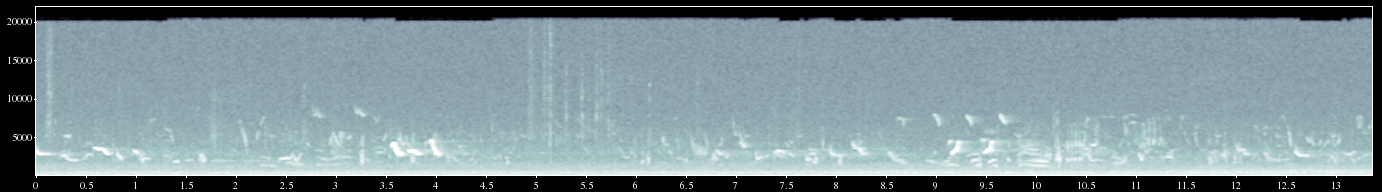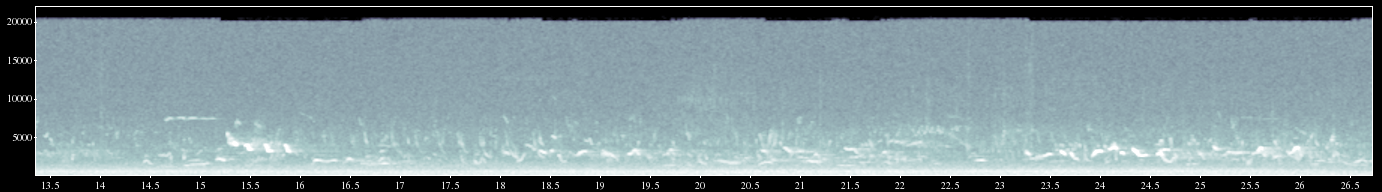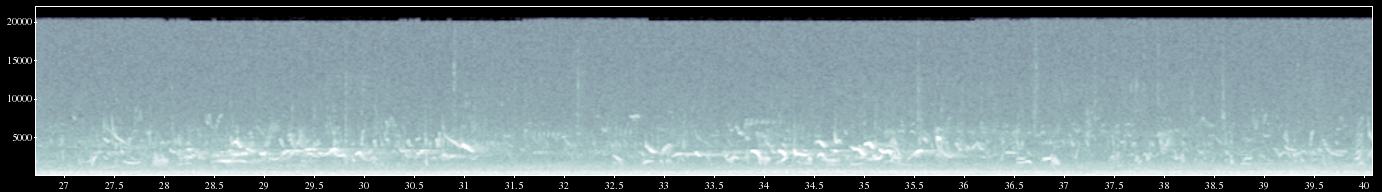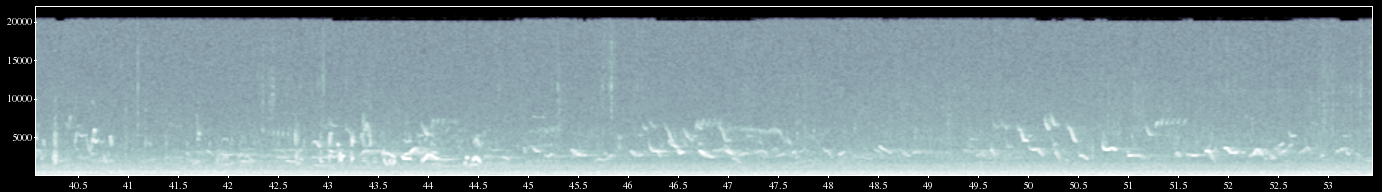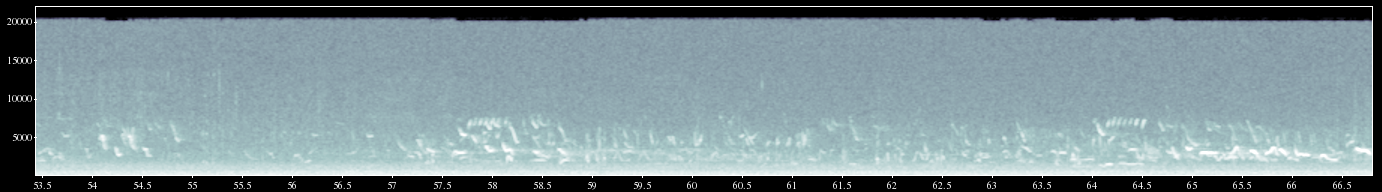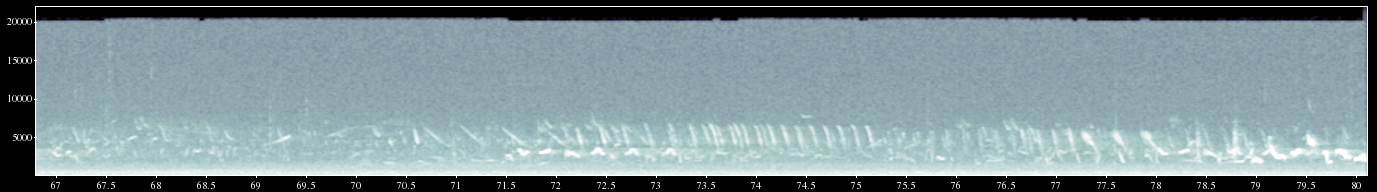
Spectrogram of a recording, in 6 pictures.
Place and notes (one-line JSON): {"title": "Güímar, Santa Cruz de Tenerife, España - Chamoco", "date": "2013-03-23 11:30:00", "description": "Birds and wind in Barranco de Badajoz (Chamoco) with Sound Devices 702 with rode NT55 binaural.", "latitude": "28.30", "longitude": "-16.46", "altitude": "434", "timezone": "Atlantic/Canary"}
